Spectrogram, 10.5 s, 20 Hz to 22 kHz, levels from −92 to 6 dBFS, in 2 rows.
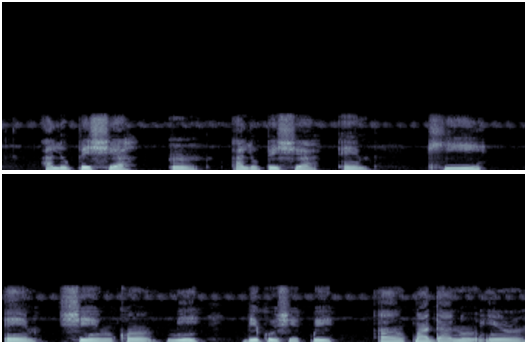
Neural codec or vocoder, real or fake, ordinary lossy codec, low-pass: none; real; none; 7.2 kHz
